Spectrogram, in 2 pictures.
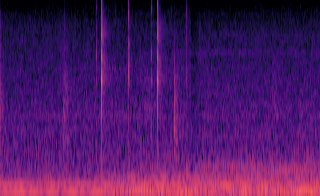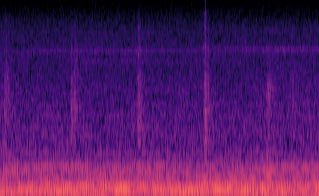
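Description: Wall clock ticking about once a second over a low steady drone that swells about a second in. A few quicker, irregular clicks come near the start.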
